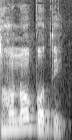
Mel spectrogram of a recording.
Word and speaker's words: ধনপতি: যেমন আপনি দেখেন ধনপতি, আমরা ধনপতি বলি না, আমরা বলি ধনপতি।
